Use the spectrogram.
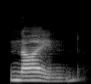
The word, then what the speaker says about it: nein: and I come together, it's pronounced as the English word I. For example, der Mai, der Mai. And you all know the famous German word, nein, nein.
